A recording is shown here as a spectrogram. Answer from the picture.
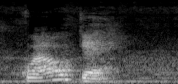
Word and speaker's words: qualquer: En la misma palabra, la sílaba QU y con una vocal con sonidos diferentes. Qual con la letra Q y la letra U con sonido de CU, qual, pero todo junto, qual.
